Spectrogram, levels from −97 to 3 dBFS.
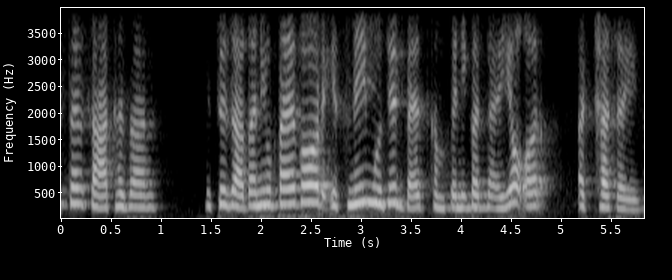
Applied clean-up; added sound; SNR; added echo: neural mask model DeepFilterNet 3.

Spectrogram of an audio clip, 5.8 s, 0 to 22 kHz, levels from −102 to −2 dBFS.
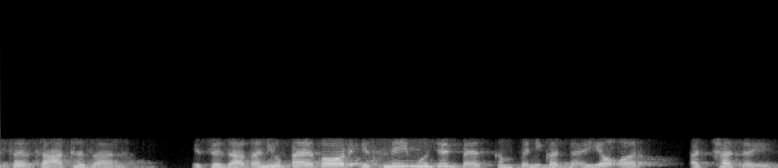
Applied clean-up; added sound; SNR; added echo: none; none; none; none.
